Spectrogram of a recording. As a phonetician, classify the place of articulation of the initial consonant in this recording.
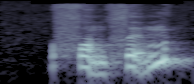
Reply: labial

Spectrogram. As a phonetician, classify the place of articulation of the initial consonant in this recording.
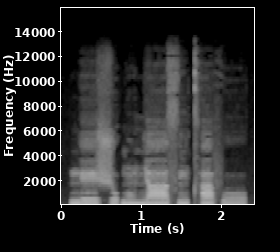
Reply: velar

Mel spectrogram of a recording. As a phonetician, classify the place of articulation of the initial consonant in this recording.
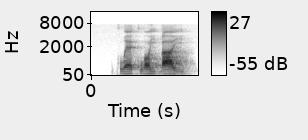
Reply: velar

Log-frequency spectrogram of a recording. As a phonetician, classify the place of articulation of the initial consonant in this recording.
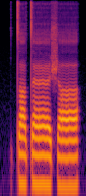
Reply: alveolar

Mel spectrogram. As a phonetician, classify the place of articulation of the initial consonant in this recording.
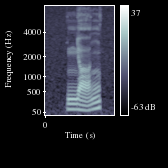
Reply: palatal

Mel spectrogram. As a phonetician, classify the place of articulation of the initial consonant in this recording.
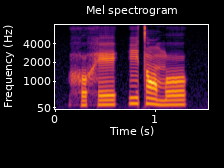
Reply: glottal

